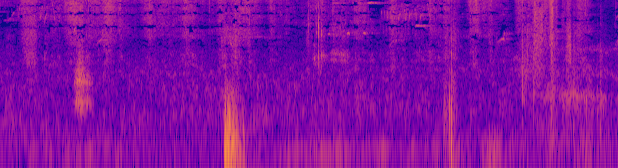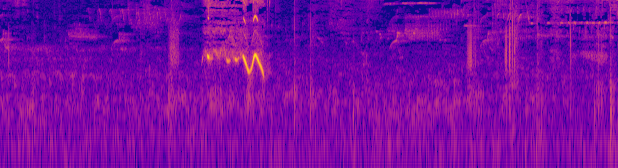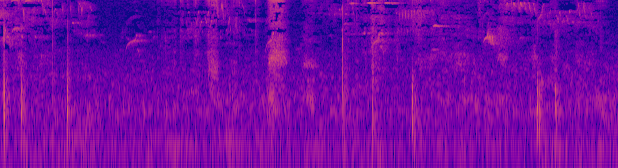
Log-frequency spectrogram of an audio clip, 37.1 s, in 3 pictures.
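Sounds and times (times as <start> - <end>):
wild birds calling: 0.0 - 10.2, 16.4 - 17.7, 29.8 - 36.9
loud wavering whistled call: 16.4 - 17.8.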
